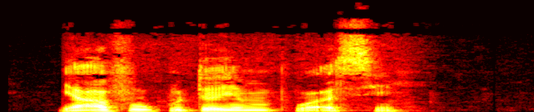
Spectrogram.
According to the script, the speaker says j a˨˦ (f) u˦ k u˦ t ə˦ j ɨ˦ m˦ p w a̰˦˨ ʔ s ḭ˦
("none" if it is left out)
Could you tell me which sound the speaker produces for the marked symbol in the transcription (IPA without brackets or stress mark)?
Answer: f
